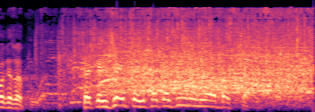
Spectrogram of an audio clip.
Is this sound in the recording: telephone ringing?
no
